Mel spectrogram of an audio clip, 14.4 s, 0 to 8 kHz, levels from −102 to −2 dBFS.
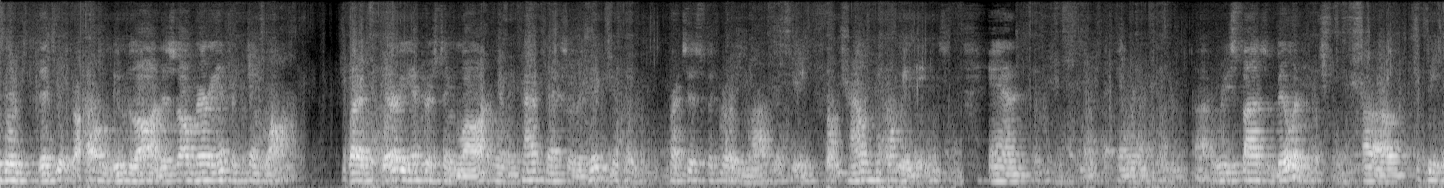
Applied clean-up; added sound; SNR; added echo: neural separator model SepFormer DNS4.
